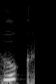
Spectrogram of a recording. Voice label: "hoek", Dutch

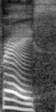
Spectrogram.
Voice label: "prijs", english

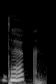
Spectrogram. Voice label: "duck", dutch

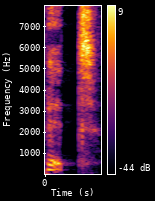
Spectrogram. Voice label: "pit", english

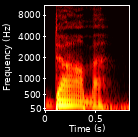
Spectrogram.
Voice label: "dame" english

